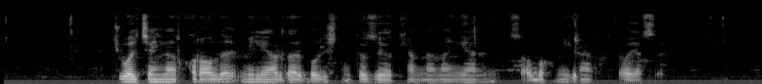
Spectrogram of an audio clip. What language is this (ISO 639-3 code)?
uzb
